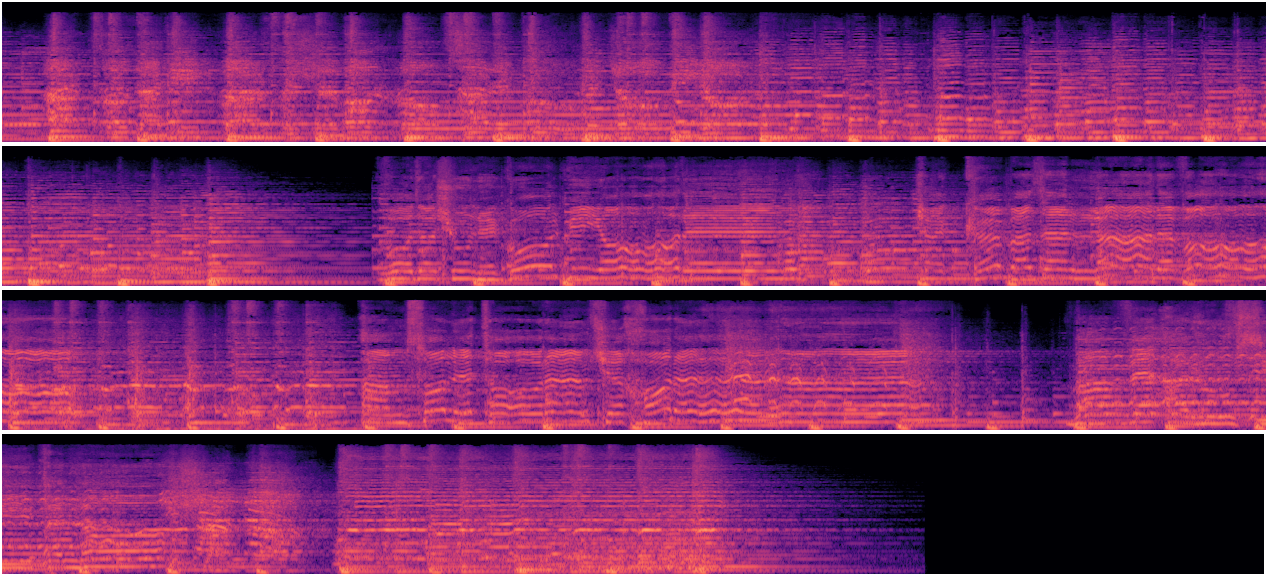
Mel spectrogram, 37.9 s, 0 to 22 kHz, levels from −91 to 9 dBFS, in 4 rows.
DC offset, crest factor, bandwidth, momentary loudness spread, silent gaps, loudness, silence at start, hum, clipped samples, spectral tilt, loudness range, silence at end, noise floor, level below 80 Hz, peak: under 0.1%; 18 dB; 16 kHz; 6 LU; none; -20 LUFS; 0 s; none; under 0.1%; -4.5 dB/octave; 3 LU; 3.25 s; -53 dBFS; -32 dBFS; -4 dBFS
